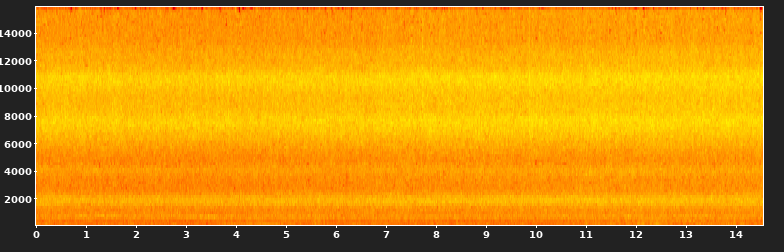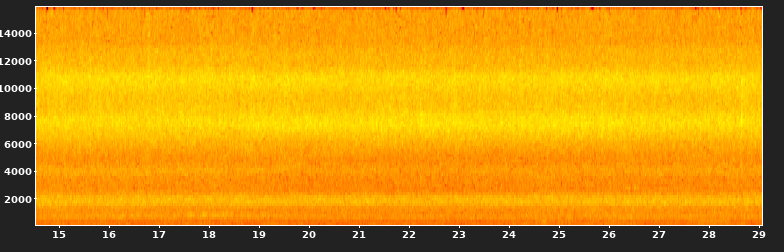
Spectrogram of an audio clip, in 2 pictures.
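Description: Steady rain falling, an even hiss with no breaks or single events.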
